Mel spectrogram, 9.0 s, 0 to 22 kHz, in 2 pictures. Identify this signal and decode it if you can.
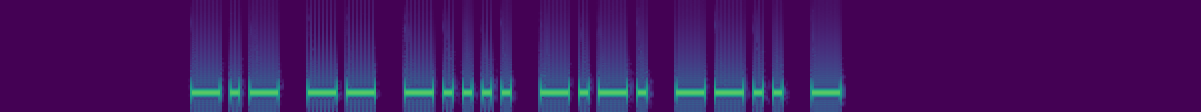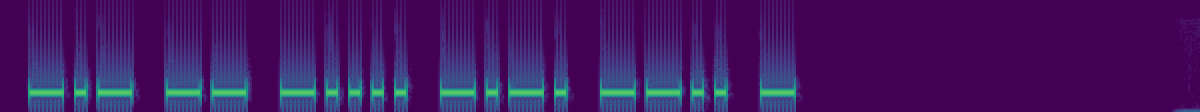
Morse code, heard as a keyed tone, about 36 wpm, 700 Hz. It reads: KM6CZT KM6CZT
